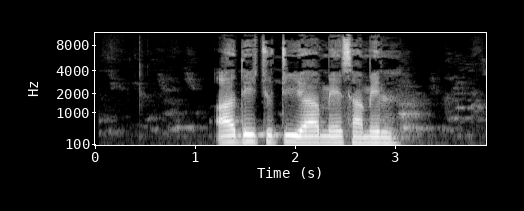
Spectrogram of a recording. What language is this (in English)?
Khetrani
